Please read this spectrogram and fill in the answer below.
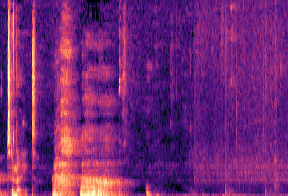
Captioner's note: coughing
